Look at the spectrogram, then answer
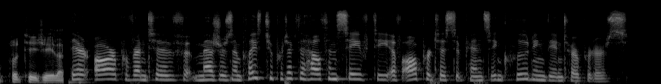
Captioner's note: speaking French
